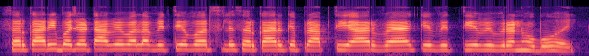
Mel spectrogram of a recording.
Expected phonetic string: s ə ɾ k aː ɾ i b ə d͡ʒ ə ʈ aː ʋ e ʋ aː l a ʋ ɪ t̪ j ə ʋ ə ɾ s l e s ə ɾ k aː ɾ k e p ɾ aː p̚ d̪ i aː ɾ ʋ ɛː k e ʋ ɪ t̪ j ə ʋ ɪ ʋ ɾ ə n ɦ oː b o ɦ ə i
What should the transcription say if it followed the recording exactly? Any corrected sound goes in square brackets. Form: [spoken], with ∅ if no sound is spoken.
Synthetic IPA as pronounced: s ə ɾ k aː ɾ i b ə d͡ʒ ə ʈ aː ʋ e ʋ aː l a ʋ ɪ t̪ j ə ʋ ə ɾ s l e s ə ɾ k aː ɾ k e p ɾ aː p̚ [t̪] i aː ɾ ʋ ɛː k e ʋ ɪ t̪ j ə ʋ ɪ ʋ ɾ ə n ɦ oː b o ɦ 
